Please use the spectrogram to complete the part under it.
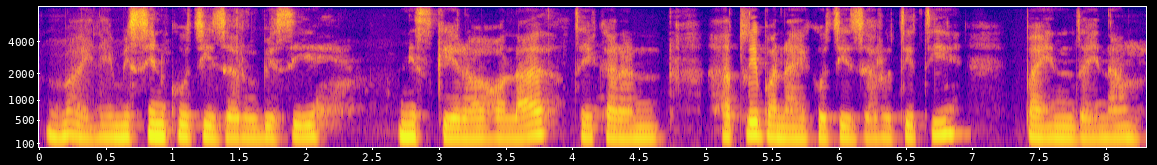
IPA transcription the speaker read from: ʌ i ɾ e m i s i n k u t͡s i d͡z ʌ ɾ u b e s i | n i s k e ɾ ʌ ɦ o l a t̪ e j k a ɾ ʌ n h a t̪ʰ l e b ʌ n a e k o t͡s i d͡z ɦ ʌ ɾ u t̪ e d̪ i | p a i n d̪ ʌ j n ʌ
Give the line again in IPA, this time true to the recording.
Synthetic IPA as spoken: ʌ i l e m i s i n k o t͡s i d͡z ʌ ɾ u b e s i | n i s k e ɾ ʌ ɦ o l a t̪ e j k a ɾ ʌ n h a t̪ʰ l e b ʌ n a e k o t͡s i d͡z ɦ ʌ ɾ u t̪ e t̪ i | p a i n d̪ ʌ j n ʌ

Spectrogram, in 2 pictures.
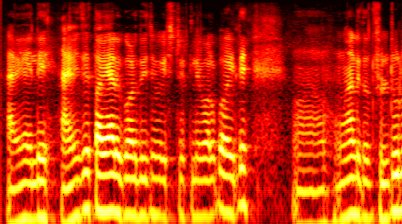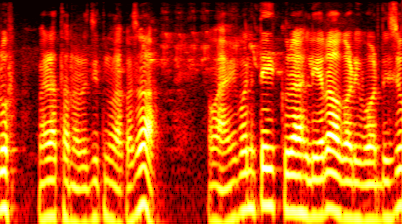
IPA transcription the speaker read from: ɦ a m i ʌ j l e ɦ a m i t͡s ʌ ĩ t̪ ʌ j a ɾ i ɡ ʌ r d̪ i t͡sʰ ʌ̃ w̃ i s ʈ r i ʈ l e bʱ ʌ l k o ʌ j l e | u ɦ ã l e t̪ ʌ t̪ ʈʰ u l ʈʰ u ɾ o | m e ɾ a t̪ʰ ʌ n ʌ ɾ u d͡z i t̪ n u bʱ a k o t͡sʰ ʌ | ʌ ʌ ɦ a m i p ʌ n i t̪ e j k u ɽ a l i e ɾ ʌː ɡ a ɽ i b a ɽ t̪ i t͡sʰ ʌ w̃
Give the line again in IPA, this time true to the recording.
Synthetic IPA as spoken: ɦ a m i ʌ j l e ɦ a m i t͡s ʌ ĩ t̪ ʌ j a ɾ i ɡ ʌ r d̪ i t͡sʰ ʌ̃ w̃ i s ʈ r i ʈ l e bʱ ʌ l k o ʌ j l e | u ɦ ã l e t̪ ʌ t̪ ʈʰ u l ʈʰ u l o | m e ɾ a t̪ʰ ʌ n ʌ ɾ u d͡z i t̪ n u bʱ a k o t͡sʰ ʌ | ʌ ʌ ɦ a m i p ʌ n i t̪ e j k u ɾ a l i e ɾ ʌː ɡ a ɽ i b ʌ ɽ d̪ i t͡sʰ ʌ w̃

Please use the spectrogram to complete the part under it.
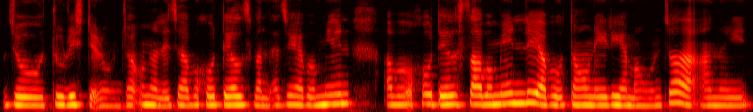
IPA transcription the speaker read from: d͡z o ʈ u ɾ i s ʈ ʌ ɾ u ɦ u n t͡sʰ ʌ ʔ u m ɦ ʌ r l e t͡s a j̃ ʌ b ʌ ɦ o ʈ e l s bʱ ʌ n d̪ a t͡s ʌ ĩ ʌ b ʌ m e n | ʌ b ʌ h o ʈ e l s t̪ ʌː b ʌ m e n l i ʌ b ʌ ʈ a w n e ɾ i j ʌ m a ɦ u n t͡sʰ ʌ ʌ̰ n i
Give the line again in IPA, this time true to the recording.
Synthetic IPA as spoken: d͡z o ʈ u ɾ i s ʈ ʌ ɾ u ɦ u n t͡sʰ ʌ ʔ u n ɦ ʌ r l e t͡s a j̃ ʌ b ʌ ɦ o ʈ e l s bʱ ʌ n d̪ a t͡s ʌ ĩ ʌ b ʌ m e n | ʌ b ʌ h o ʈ e l s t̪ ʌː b ʌ m e n l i ʌ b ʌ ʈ a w n e ɾ i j a m a ɦ u n t͡sʰ ʌ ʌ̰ n i

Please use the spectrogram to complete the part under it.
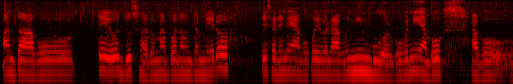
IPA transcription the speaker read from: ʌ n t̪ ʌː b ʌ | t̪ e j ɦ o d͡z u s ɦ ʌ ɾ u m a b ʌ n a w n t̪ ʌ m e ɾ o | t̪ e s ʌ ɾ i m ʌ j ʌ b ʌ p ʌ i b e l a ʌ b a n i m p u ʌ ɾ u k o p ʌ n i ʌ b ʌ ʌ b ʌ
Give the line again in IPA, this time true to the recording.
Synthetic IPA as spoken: ʌ n t̪ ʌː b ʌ | t̪ e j ɦ o d͡z u s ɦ ʌ ɾ u m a b ʌ n a w n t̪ ʌ m e ɾ o | t̪ e s ʌ ɾ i n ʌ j ʌ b ʌ k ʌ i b e l a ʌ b ʌ n i m b u ʌ ɾ u k o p ʌ n i ʌ b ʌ ʌ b ʌ

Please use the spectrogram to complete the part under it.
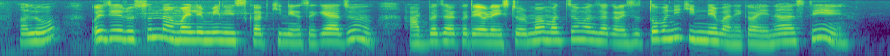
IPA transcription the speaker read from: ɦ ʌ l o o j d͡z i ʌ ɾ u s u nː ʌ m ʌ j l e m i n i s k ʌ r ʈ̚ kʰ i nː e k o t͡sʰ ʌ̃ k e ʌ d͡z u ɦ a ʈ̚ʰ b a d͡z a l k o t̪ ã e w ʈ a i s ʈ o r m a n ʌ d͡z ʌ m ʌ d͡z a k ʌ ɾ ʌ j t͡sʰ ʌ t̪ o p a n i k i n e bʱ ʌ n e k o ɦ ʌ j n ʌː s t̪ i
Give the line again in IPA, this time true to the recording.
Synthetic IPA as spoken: ɦ ʌ l o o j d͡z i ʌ ɾ u s u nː ʌ m ʌ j l e m i n i s k ʌ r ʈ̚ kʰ i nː e k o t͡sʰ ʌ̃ k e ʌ d͡z u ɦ a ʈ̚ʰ b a d͡z a r k o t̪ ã e w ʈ a i s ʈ o r m a m ʌ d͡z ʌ m ʌ d͡z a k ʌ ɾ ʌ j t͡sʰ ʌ t̪ o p ʌ n i k i nː e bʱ ʌ n e k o ɦ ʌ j n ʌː s t̪ i

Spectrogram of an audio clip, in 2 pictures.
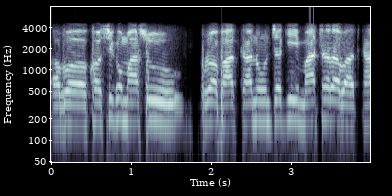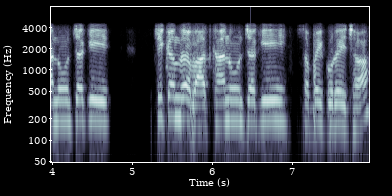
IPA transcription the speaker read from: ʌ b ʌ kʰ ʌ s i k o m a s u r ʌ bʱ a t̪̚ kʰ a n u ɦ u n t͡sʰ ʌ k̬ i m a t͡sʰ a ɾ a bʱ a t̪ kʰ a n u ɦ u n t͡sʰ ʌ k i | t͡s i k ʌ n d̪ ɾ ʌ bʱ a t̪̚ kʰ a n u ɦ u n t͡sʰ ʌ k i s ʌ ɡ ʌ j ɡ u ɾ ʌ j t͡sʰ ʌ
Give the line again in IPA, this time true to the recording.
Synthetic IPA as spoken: ʌ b ʌ kʰ ʌ s i k o m a s u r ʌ bʱ a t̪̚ kʰ a n u ɦ u n t͡sʰ ʌ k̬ i m a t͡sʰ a ɾ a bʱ a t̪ kʰ a n u ɦ u n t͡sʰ ʌ k i | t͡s i k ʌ n d̪ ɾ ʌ bʱ a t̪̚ kʰ a n u ɦ u n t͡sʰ ʌ k i s ʌ b ʌ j k u ɾ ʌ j t͡sʰ ʌ

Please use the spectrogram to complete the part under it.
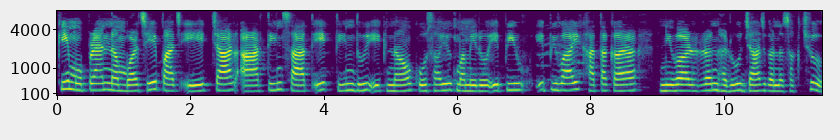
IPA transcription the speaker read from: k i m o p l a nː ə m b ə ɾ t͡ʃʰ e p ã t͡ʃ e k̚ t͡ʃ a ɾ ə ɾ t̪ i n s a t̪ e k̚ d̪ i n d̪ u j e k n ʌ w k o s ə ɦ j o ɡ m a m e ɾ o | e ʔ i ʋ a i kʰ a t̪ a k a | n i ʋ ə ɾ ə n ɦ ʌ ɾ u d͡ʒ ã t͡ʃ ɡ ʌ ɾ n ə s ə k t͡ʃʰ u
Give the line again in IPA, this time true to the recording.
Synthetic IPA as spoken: k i m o p ɾ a nː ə m b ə ɾ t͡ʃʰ e p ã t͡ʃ e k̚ t͡ʃ a ɾ a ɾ t̪ i n s a t̪ e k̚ t̪ i n d̪ u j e k n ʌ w k o s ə ɦ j o ɡ m a m e ɾ o | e p i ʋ a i kʰ a t̪ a k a | n i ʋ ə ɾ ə n ɦ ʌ ɾ u d͡ʒ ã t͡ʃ ɡ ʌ ɾ n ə s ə k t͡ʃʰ u

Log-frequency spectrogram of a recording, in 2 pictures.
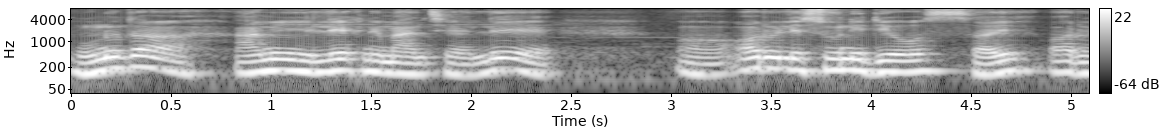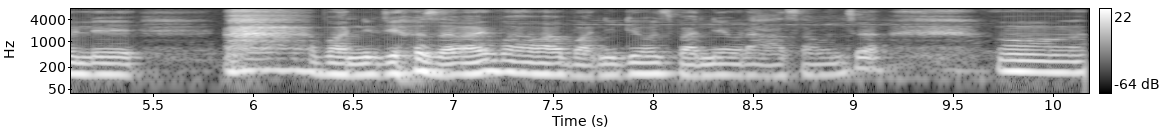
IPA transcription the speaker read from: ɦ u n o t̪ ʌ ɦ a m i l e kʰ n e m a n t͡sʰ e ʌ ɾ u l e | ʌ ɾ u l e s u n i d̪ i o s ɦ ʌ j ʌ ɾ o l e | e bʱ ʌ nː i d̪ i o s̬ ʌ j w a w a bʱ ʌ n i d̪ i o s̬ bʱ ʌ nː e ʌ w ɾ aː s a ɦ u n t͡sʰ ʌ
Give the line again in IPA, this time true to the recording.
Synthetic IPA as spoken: ɦ u n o t̪ ʌ ɦ a m i l e kʰ n e m a n t͡sʰ e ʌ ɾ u l e | ʌ ɾ u l e s u n i d̪ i o s ɦ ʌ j ʌ ɾ u l e | a bʱ ʌ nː i d̪ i o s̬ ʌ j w a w a bʱ ʌ n i d̪ i o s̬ bʱ ʌ nː e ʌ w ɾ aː s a ɦ u n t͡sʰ ʌ

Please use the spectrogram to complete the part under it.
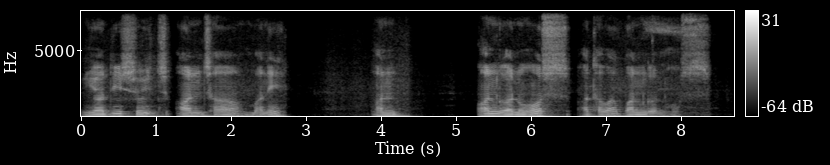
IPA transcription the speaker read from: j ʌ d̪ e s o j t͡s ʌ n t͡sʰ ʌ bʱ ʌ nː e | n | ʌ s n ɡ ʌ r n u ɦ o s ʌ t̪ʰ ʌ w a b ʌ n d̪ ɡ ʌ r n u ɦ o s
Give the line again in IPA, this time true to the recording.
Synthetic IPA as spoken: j ʌ d̪ i s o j t͡s ʌ n t͡sʰ ʌ bʱ ʌ n e | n | ʌ n ɡ ʌ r n u ɦ o s ʌ t̪ʰ ʌ w a b ʌ n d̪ ɡ ʌ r n u ɦ o s

